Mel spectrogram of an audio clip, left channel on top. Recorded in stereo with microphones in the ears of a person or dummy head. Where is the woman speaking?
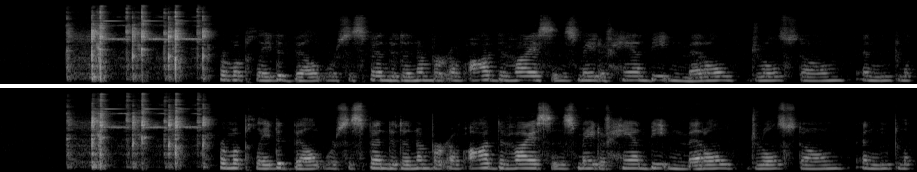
50° right (ahead or behind), 0.9 m.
